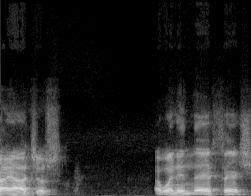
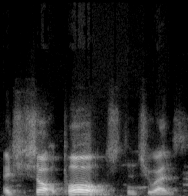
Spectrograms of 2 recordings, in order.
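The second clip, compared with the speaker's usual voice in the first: normal talking voice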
